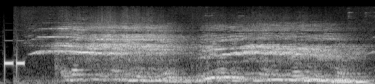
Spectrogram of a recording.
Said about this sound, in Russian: изводил соседей звуками лошадиного ржания. Специально представлял мощные динамики к стенам и полу.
